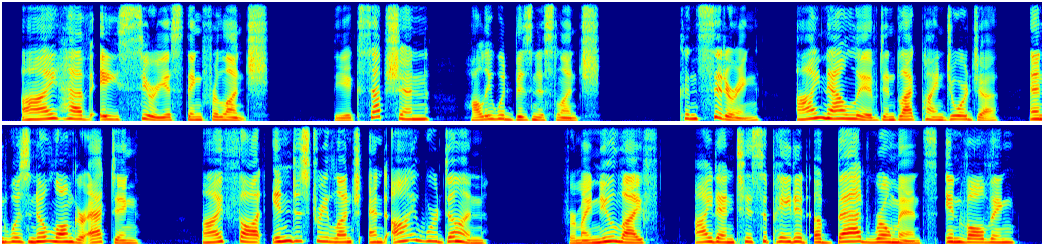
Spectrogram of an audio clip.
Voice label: Narrator; 16 Millimeter

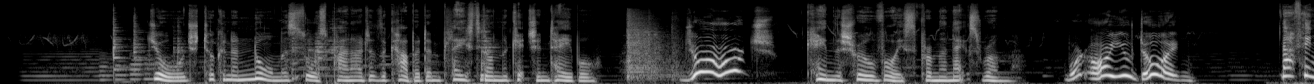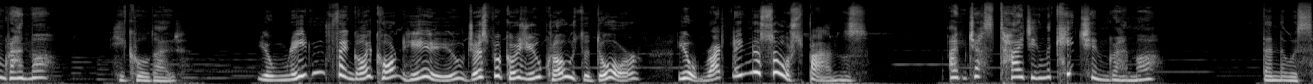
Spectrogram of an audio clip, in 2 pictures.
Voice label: audiobook

